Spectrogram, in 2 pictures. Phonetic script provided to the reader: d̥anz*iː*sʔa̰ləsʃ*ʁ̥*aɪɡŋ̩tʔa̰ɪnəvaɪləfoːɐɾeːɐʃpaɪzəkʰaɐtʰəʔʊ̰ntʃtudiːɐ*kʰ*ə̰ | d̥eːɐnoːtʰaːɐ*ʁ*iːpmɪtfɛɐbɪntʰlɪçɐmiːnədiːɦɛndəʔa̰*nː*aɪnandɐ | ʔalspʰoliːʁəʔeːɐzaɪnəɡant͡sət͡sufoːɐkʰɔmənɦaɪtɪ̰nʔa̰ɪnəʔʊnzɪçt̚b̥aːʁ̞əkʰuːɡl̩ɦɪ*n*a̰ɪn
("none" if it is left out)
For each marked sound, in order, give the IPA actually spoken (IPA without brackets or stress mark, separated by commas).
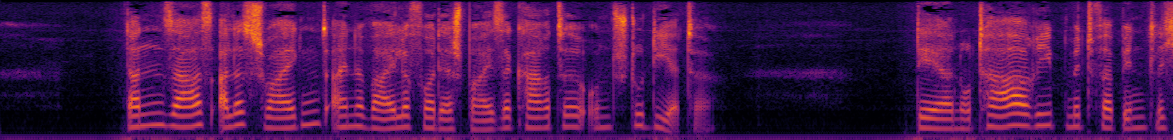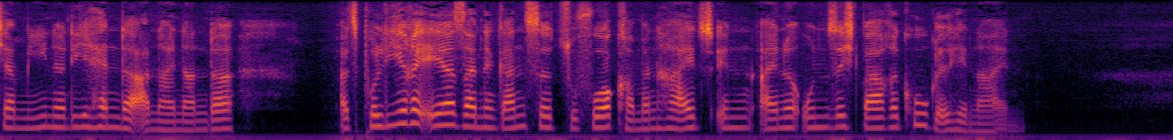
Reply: aː, v̥, tʰ, ʁ, n, n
